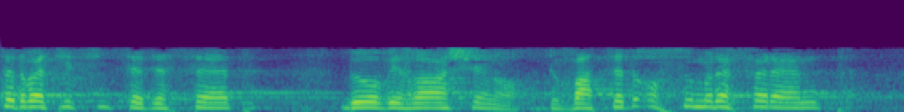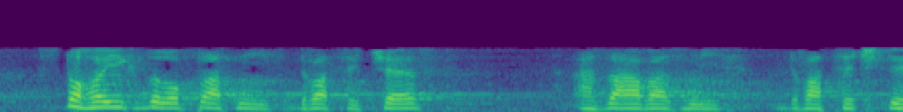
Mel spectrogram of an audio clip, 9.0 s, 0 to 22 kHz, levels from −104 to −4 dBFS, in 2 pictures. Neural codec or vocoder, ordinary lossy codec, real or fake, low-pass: codec, 16 kHz in and 24 kHz out, 1 kbps, XY-Tokenizer; MP3, 16 kbps; fake; 3.6 kHz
